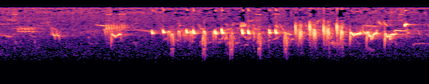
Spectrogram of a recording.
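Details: Wild black-browed reed warbler singing vigorously, its melodious song a run of high, rapid chattering notes that start sparse and quicken into dense, scratchy repeated phrases after about one and a half seconds.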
